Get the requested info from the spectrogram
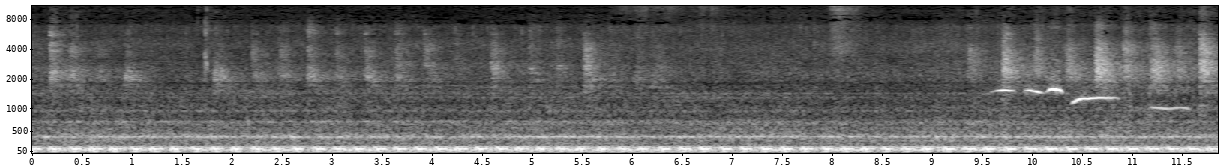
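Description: Steady low rumble of a vessel under way, its engine droning with a steady hum over it. Near the end come a few short, high whistled notes.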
